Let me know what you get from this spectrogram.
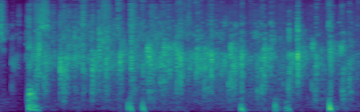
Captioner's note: applause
